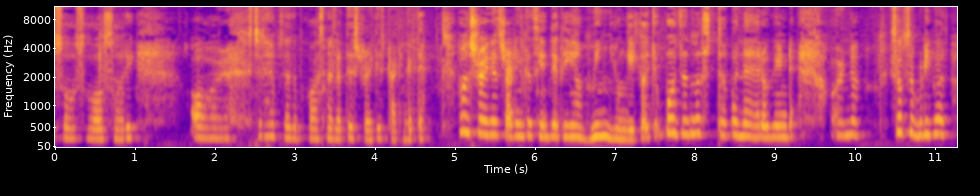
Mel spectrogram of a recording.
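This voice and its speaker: A woman's voice: high-pitched, dark tone. A young woman casually retelling a fanfiction story, chatty with lots of fillers and English words thrown in.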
